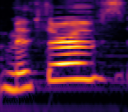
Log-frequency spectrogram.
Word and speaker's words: Mithros: god i can't talk mithros is how you say it sir mithras the royal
